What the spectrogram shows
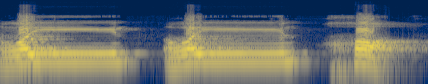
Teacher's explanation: حلق کا جو آخری حصہ ہے وہاں سے کیا نکلے گا غین خا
